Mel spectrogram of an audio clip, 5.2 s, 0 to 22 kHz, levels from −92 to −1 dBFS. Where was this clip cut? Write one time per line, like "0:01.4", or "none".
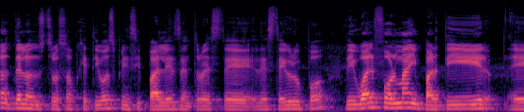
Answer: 0:03.4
